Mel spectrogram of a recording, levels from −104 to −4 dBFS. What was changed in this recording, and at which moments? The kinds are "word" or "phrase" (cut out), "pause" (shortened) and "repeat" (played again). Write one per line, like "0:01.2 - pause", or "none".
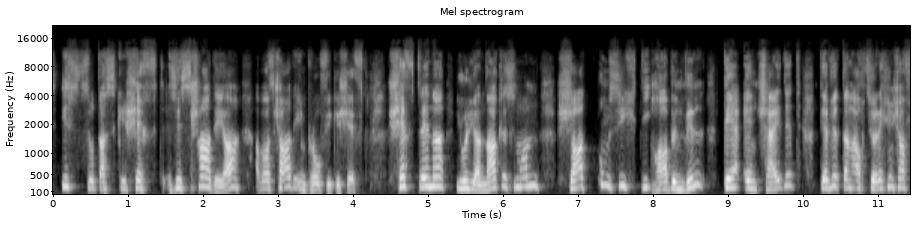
0:01.8 - word
0:02.9 - word
0:07.3 - word
0:08.0 - word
